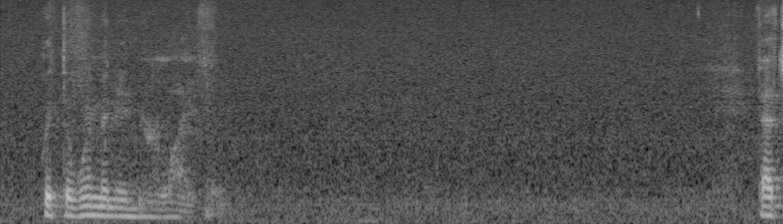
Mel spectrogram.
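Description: An elderly man speaks briefly and calmly nearby.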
